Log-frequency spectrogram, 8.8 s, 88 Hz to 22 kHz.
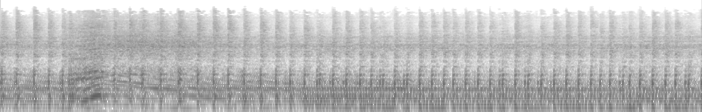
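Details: WSK 125 two-stroke, first start after engine rebuild: crisp rapid popping that blips up then settles into an even, steady run with no knocks or rattles; normal running.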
